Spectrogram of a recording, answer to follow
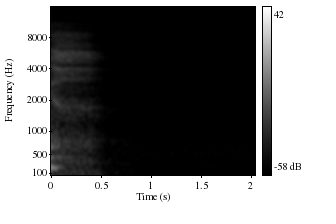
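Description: The tail of a spoken word fading out in the first half second, then near silence.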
